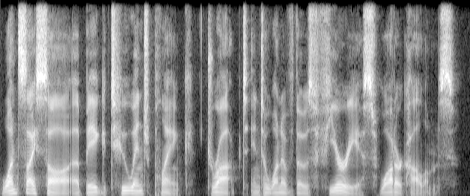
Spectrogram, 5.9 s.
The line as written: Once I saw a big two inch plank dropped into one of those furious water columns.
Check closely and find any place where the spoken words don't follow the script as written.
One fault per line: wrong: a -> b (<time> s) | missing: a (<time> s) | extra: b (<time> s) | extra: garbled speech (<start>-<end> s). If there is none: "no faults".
no faults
